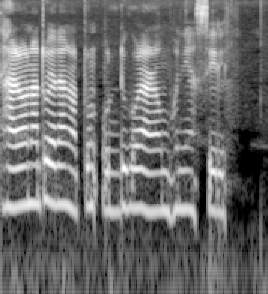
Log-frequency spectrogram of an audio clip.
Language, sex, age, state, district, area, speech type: Assamese, female, 30-45, Assam, Sivasagar, rural, read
